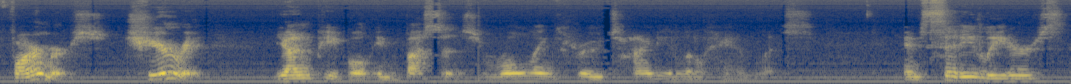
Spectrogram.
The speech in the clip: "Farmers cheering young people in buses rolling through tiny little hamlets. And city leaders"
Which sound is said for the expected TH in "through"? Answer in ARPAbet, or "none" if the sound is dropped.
TH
